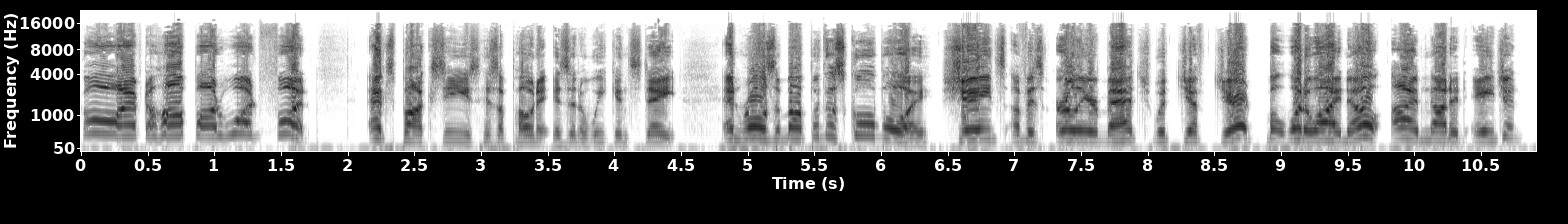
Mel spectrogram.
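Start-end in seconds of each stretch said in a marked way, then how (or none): 0.0-1.7 high, put-on, hobbled, hurt-sounding wrestler voice. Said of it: "He's like".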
